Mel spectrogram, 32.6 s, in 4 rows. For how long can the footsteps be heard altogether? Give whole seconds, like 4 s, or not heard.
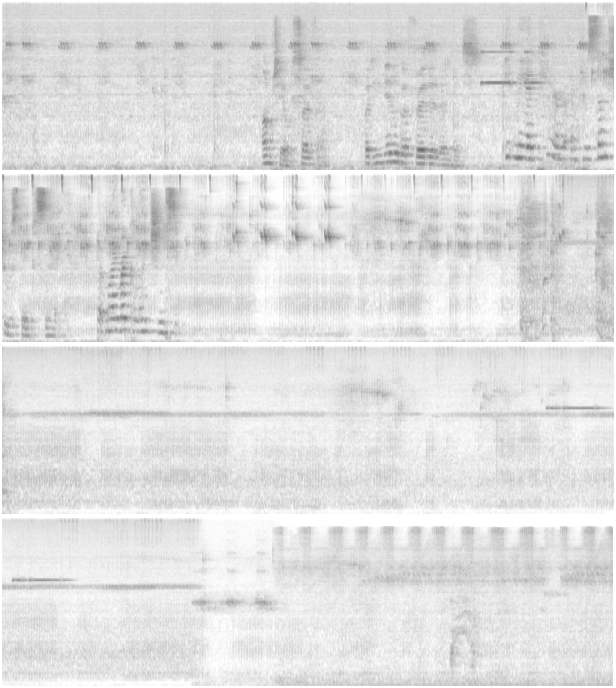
not heard.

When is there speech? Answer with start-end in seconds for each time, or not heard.
3.5-10.5.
